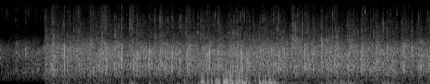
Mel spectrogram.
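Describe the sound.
An audience at Grace Fellowship Church applauds to welcome a guest speaker. Dense, steady clapping rises quickly and holds at a full level for a few seconds.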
